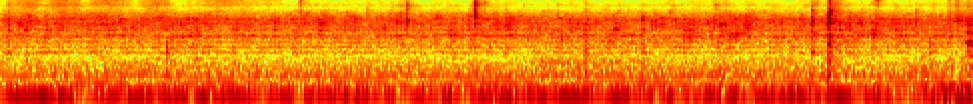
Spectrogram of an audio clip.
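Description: Steak searing in butter in a hot pan: a constant, close crackling sizzle with scattered sharper pops and spits, and no voices.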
